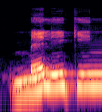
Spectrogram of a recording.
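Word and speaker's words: مَلِكِ: হবে এরপরে দ্বিতীয় নাম্বার মালিকিন অনেকেই ভুল করে বলে মা টেনে বলে টেনে বলা যাবে না মিম আলিফ মিম জবর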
